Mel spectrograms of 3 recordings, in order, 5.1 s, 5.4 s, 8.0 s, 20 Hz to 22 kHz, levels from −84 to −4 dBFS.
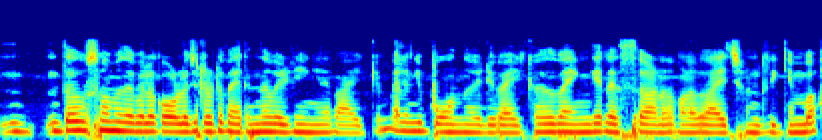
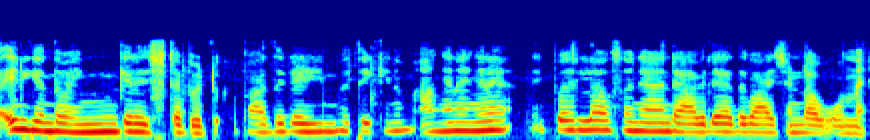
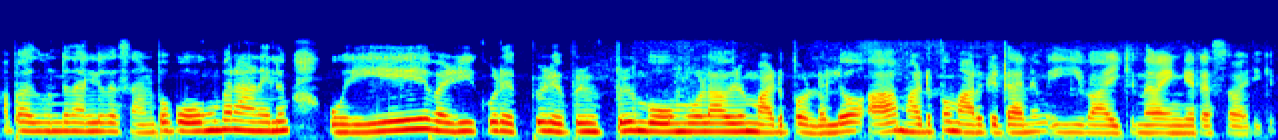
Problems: none marked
